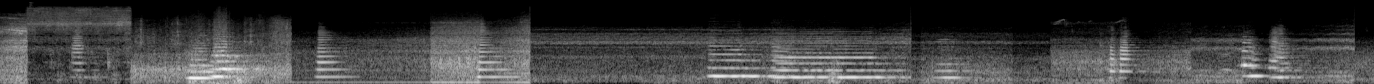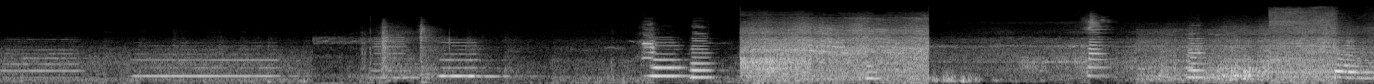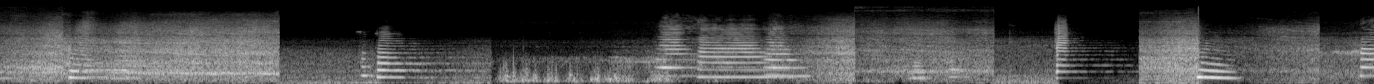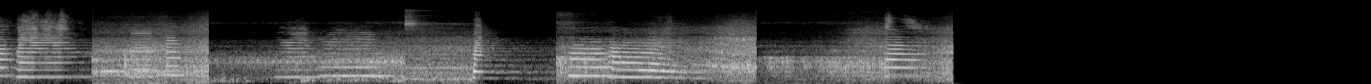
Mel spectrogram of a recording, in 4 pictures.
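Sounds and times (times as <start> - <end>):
passing trains rumbling: 0.0 - 50.8
train horn blasts: 1.8 - 2.5, 3.1 - 3.6, 4.6 - 5.4, 7.0 - 9.8, 11.0 - 11.6, 12.4 - 13.0, 13.6 - 19.0, 20.1 - 21.2, 24.6 - 25.0, 25.6 - 25.9, 27.0 - 28.9, 31.0 - 32.2, 34.0 - 35.6, 38.0 - 39.9, 41.1 - 43.4, 44.0 - 48.2, 50.0 - 50.7.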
